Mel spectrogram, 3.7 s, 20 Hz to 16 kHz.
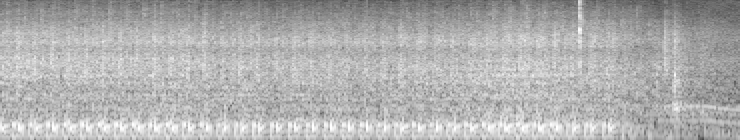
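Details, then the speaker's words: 2022 Harley-Davidson Sportster S, in neutral, powers on fine but reluctant to start: rough, loping idle at about four pulses a second that sags and dies off; hard-starting problem, cause not identified, improved on later attempts. "the problem is trying to start it it just doesn't like to start"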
